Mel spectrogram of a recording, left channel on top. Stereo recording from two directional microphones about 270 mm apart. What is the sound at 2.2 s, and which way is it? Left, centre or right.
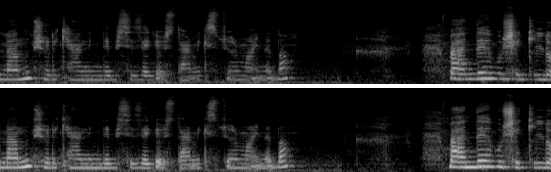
Speech, centre.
